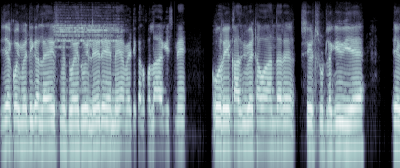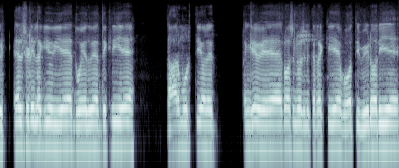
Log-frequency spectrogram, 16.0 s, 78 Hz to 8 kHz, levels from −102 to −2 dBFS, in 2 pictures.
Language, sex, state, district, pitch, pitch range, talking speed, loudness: Marwari, male, Rajasthan, Churu, 130 Hz, 130-135 Hz, 170 wpm, -17 LUFS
